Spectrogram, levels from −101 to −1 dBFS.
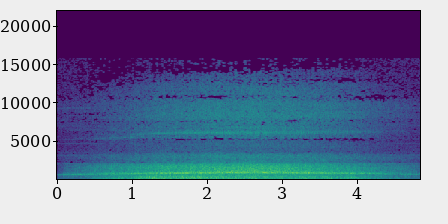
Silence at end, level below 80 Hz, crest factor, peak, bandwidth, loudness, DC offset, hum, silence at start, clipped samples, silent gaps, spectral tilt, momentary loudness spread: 0 s; -50 dBFS; 18 dB; -12 dBFS; 16 kHz; -28 LUFS; under 0.1%; none; 0.1 s; under 0.1%; none; -4.5 dB/octave; 17 LU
